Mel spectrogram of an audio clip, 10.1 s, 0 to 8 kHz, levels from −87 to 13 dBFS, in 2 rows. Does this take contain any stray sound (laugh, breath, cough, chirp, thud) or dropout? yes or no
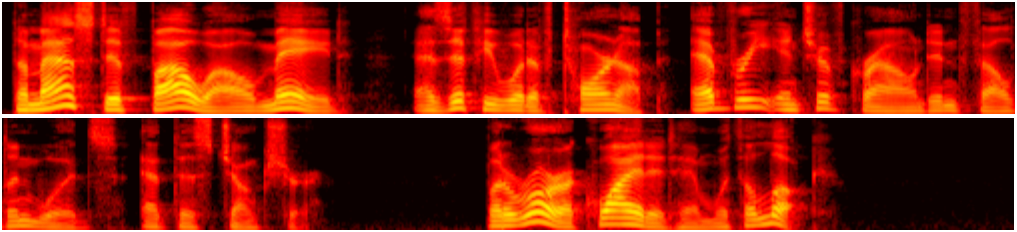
no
